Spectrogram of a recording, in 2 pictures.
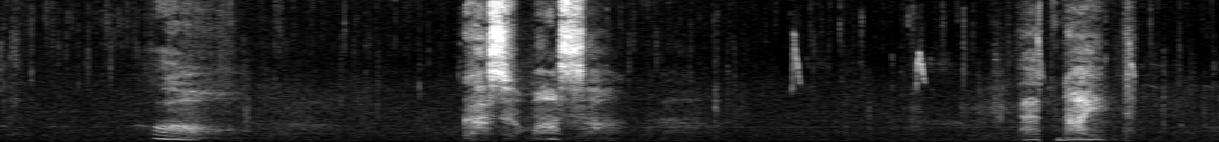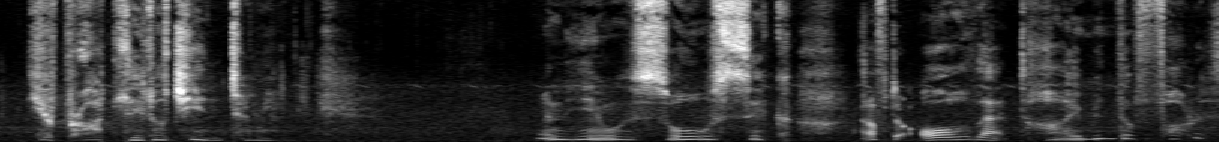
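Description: An elderly woman speaks softly and warmly, in short phrases with pauses.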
